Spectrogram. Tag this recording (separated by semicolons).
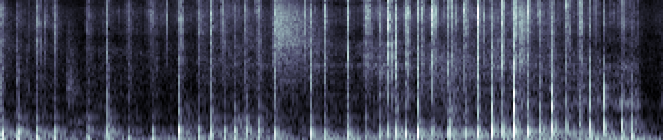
scrape; scratch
